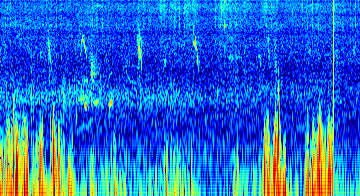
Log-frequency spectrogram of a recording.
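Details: A pet cat comforting a person purrs in low, throbbing bursts that come and go, rumbling strongly near the end, while a few soft, thin bird chirps sound faintly behind.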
